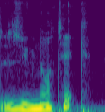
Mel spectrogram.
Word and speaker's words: zoonotic: These types of diseases are called zoonotic. Zoonotic, that's how you pronounce it.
